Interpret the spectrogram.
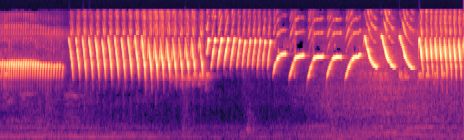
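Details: Spanish Timbrado canary training song: a steady buzzy trill, then a long rapid metallic rattle, a brief rolled phrase, a series of rising chirped notes and sweeping slurs, ending in another fast trill.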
